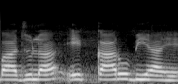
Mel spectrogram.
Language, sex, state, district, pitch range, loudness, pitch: Marathi, female, Maharashtra, Pune, 220-230 Hz, -11 LUFS, 225 Hz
